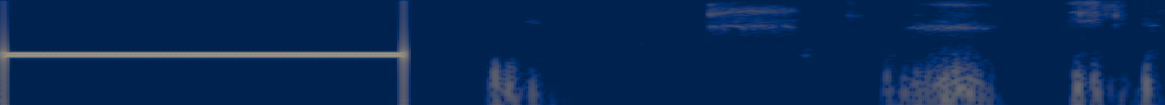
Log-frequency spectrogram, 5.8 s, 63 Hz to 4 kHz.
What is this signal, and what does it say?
Ringback tone (North America), 440 + 480 Hz.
